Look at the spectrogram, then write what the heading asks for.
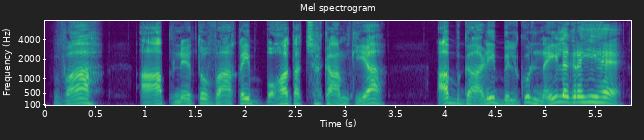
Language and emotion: Urdu, surprised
